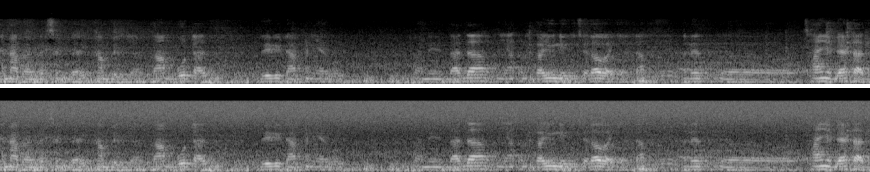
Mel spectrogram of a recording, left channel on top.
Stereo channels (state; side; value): noise; right; hiss, 4 dB below the sound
